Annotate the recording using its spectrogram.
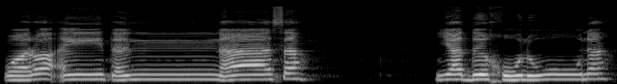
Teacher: سین کی ادائیگی میں سیڑھی جیسی یا چڑیا جیسی آواز ضرور آنی چاہیے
